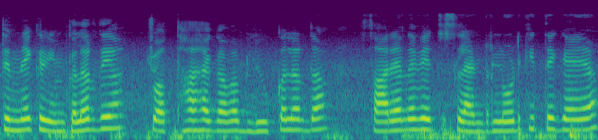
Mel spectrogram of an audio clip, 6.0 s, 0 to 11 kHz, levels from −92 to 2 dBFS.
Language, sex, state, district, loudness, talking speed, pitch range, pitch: Punjabi, female, Punjab, Kapurthala, -16 LUFS, 190 wpm, 225-255 Hz, 240 Hz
